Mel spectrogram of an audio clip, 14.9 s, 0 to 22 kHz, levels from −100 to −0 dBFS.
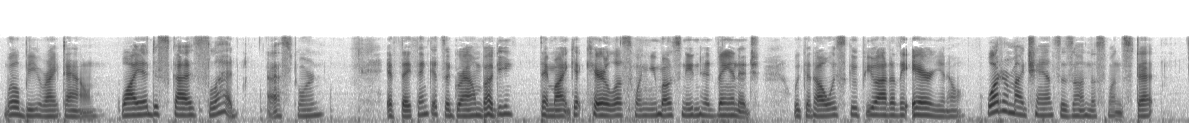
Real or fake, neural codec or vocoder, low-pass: real; none; 7.2 kHz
